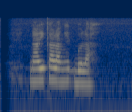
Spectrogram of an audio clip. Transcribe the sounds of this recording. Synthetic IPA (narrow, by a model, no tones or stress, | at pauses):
nalikalaŋit̪̚bəlah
